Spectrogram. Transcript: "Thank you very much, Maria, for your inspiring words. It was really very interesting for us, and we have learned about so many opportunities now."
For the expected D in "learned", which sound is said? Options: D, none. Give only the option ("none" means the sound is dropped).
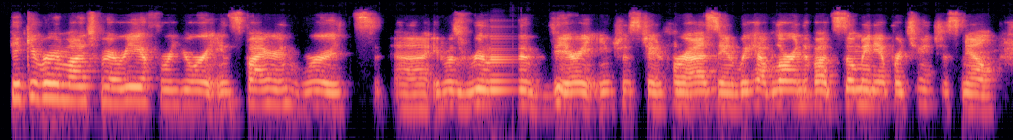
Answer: D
